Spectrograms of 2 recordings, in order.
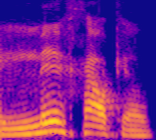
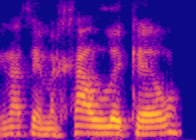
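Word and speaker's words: מְכַלְכֵּל: Let's say Mechalkel. Let's open to rounding. Mechalkel, the first one, the Shva, you're pronouncing the Me. Chal, the Lamed has a Shva also, but you're not saying Mechalekel.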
